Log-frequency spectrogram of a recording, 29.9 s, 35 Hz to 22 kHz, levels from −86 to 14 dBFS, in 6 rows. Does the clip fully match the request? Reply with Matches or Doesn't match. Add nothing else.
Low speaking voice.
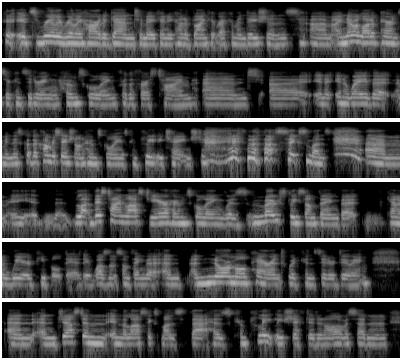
Doesn't match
